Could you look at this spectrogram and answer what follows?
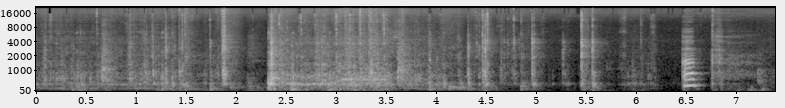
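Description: A sewing machine stitches through felt to assemble a page of a handmade quiet book, running in short close bursts separated by pauses, with a person speaking in between.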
